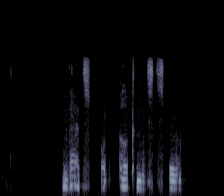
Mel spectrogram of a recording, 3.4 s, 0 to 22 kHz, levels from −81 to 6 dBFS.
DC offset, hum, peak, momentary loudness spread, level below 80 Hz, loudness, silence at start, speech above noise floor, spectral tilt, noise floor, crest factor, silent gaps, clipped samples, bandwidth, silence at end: under 0.1%; none; -18 dBFS; 9 LU; -72 dBFS; -35 LUFS; 0.95 s; 47 dB; -4.5 dB/octave; -82 dBFS; 20 dB; none; under 0.1%; 8 kHz; 0.65 s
